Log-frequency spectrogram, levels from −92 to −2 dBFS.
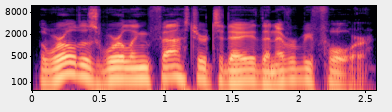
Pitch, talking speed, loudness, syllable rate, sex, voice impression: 115 Hz, 230 wpm, -16 LUFS, 6.1 syllables/s, male, masculine, adult-like, slightly thick, slightly fluent, cool, slightly intellectual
